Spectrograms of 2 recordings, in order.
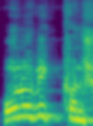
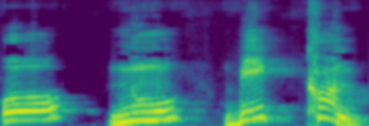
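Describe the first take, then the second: First: The word is said at normal speed. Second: The word is said slowly, syllable by syllable.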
